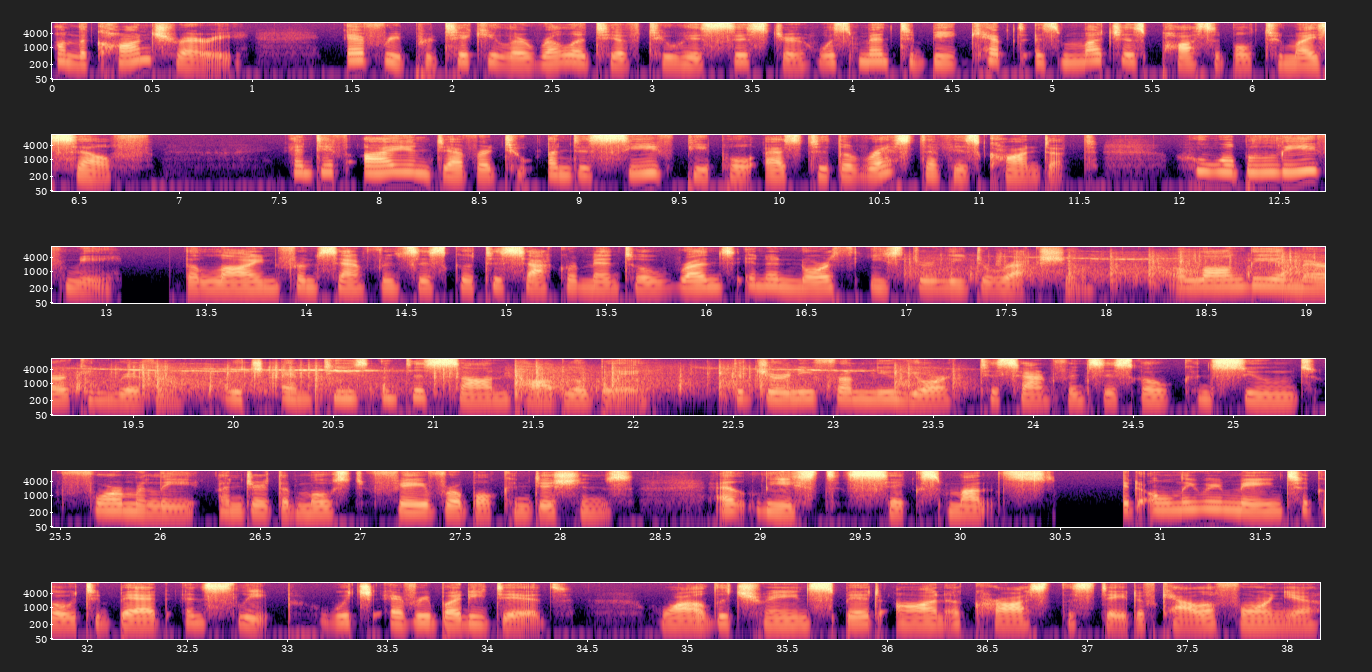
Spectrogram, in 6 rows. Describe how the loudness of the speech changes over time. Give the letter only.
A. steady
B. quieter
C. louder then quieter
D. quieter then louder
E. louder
A.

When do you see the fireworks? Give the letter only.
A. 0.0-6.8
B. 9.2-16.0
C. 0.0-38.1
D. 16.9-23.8
D.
